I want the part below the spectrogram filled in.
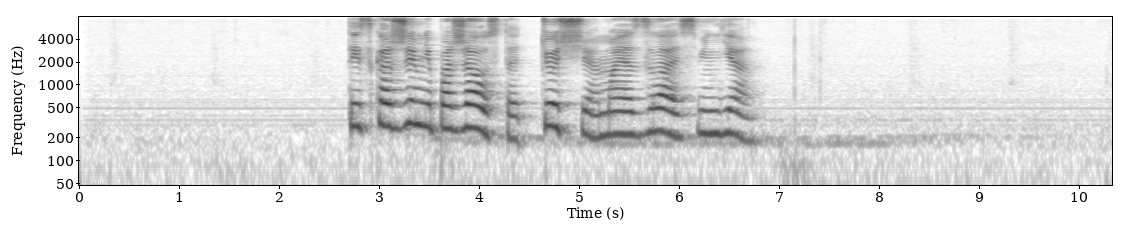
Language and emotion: Russian, angry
